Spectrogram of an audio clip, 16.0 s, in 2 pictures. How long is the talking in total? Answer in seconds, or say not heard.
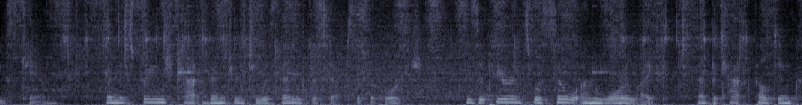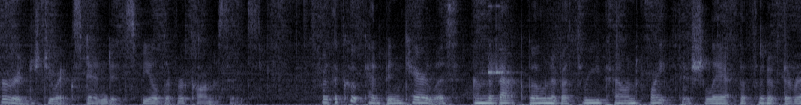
16 s.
